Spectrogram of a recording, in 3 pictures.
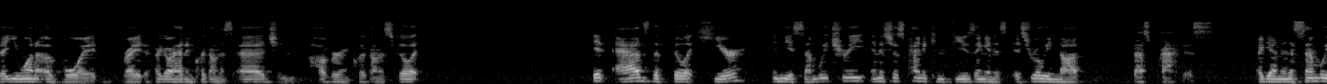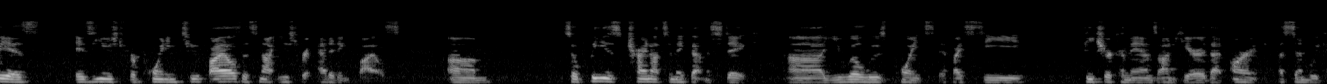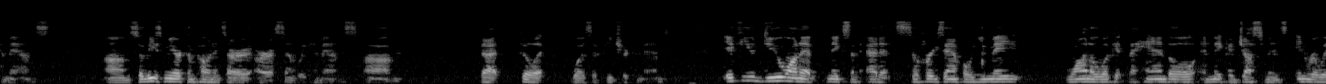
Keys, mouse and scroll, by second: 2.6 click, 8.4-9.2 scroll up 1, 13.0 right click, 18.2 click, 20.4-20.9 scroll up 1, 23.4-23.8 scroll down 1, 30.2-32.2 scroll down 1, 32.2-32.5 scroll up 1, 35.6 click, 36.2-39.8 middle drag.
